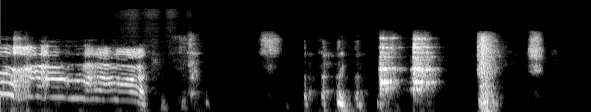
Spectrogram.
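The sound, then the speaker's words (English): A loud, buzzy electronic scream of the giant space alien from the arcade game Sinistar holds for about a second and a half, followed by a string of short, choppy, distorted synthetic speech bursts. “Sinistar was a famous game back in the day that had speaking, you know, that was the run coward, big giant screaming space alien thing.”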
